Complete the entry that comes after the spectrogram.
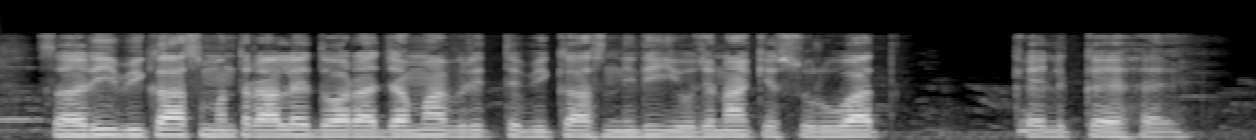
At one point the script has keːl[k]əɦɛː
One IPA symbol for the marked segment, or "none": k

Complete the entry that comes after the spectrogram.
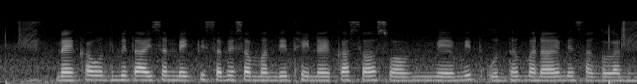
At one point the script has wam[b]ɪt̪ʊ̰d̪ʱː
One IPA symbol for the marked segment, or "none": m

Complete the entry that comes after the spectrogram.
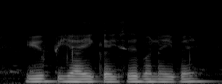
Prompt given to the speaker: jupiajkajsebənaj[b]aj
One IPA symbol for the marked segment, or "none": b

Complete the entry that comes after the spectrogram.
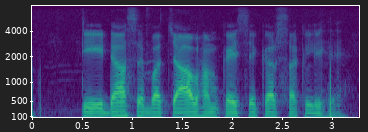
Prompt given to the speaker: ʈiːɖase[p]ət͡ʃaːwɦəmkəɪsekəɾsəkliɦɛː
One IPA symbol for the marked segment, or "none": b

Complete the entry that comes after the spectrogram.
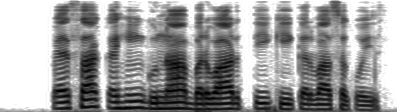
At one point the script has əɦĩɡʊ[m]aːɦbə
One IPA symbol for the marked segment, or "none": n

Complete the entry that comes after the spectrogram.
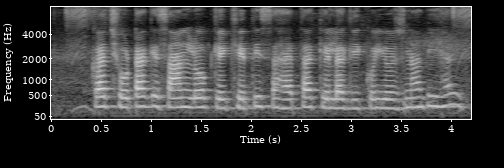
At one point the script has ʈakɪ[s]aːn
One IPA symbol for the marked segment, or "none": s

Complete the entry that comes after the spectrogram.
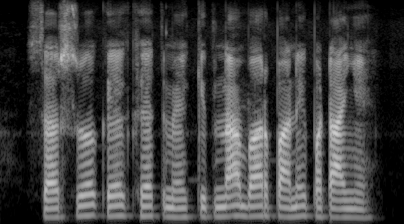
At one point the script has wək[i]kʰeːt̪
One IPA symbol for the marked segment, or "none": e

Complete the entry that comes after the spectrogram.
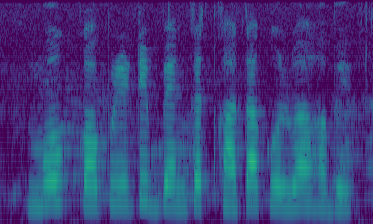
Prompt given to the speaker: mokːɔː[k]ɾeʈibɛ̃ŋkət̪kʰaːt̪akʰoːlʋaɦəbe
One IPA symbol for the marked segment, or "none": p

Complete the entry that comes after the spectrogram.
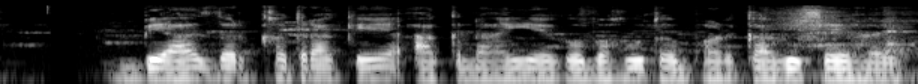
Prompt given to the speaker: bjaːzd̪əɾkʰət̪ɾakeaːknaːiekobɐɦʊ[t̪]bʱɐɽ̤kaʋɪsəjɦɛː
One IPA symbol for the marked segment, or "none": t̪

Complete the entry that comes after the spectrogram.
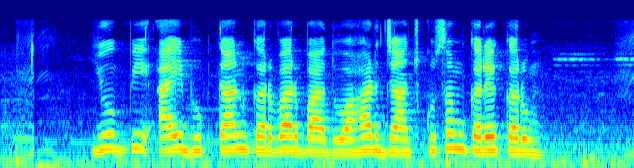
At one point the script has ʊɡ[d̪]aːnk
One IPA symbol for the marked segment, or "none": t̪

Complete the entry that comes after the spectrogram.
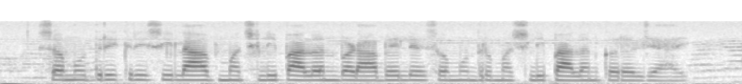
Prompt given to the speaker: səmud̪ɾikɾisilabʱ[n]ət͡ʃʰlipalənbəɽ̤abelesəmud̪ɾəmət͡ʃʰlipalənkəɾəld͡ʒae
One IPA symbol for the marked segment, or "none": m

